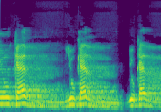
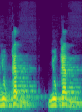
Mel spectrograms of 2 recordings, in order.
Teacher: Huruf dalal sifatnya rakhawah ya mengalir suaranya maka harus dialirkan suaranya.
